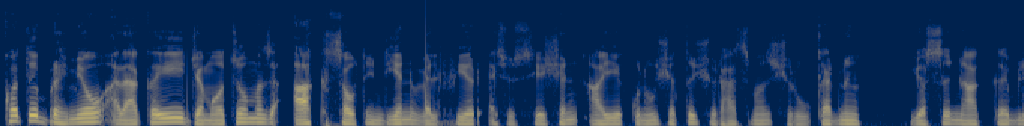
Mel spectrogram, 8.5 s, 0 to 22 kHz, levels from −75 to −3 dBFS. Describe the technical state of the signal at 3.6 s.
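At 3.55 s there is audio missing between chunks, likely a piece of roughly 10 ms lost as a 2 s processing chunk closed and the next opened. The two sides butt together as a brief skip just before "ایٚسوسِییشَنٕ آیہِ کنۄہ شیتھ".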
